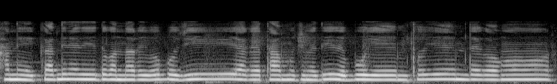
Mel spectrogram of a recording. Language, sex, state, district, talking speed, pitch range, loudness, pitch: Chakma, female, Tripura, Dhalai, 130 wpm, 215-230 Hz, -12 LUFS, 225 Hz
